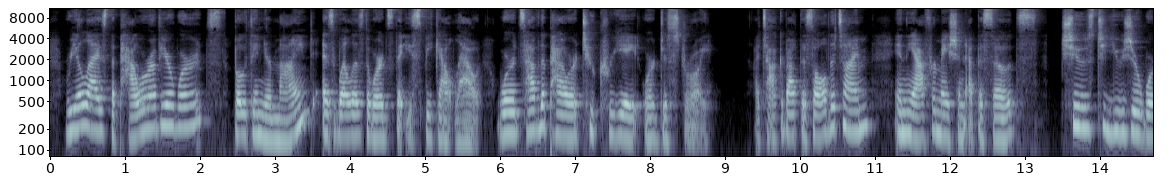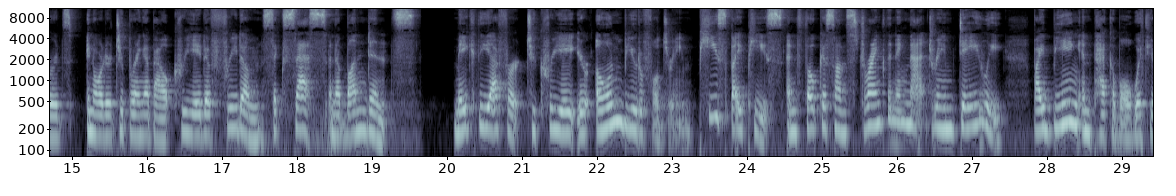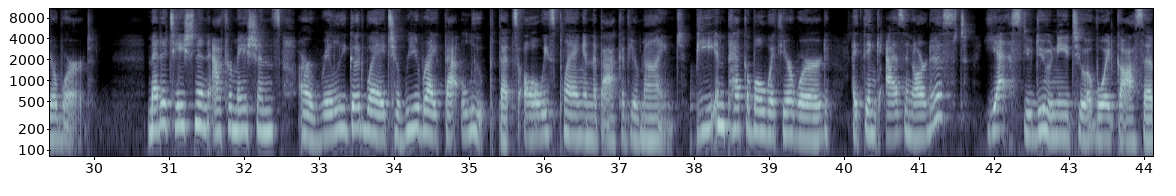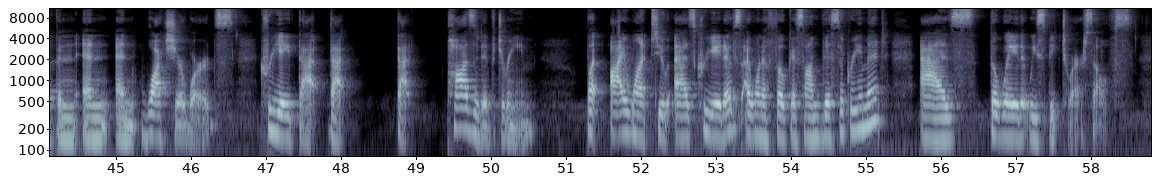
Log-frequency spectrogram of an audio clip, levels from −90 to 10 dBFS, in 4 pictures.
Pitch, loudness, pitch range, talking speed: 170 Hz, -19 LUFS, 155-200 Hz, 155 wpm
